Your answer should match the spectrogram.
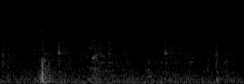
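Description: Faint, steady ticking, with one louder knock about half a second in.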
